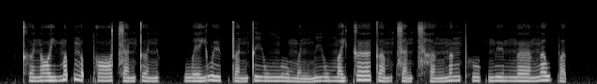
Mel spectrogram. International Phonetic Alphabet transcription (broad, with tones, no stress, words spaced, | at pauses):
kʰɵ˨˧nɔː˧j mɐ˥p̚ŋɐ˨p̚kɔː˨˧ t͡sɐ˨˥nt̪ɵ˨n | we˨˥j wyː˧p̚t̪ɐ˨˥nt̪iː˧w ŋuː˨˩mɵ˨˩nmiː˨wmɐ˨˧j kœː˥t̪ɐ˨˥mt͡sɐ˨˩n t͡sʰɐ˨˧ŋn̪ɐ˥ŋpʰuː˧k̚ myː˧mŋœː˧ ŋɐ˥wpɐ˨k̚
